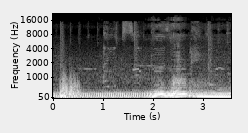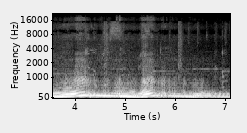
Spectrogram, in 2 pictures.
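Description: A Honda Jazz GK 1.5 V+ automatic from 2017 with an RS body kit revs loudly nearby, its engine note rising and falling through several sweeping blips with no one speaking.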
